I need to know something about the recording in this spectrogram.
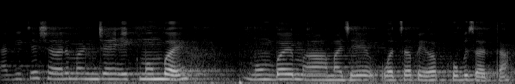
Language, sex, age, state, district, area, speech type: Goan Konkani, female, 45-60, Goa, Bardez, urban, spontaneous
